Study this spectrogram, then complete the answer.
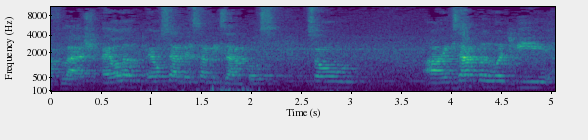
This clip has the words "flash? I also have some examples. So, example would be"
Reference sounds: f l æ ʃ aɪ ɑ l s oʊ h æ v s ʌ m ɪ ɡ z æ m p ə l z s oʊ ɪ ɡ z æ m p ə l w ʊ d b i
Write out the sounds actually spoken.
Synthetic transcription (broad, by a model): f l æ ʃ aɪ ɑ l s oʊ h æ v s ʌ m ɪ ɡ z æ m p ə l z s oʊ ɪ ɡ z æ m p ə l w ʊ d b i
